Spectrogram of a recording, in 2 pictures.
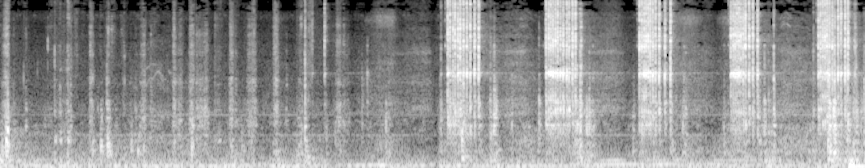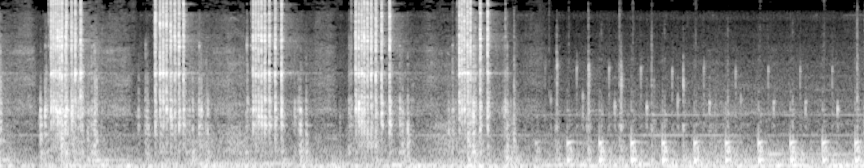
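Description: Socket ratchet tightening a plastic oil filter housing cap: after a few seconds of faint handling clicks, about ten ratchet strokes come roughly one a second, each a short burst of rapid pawl clicks.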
